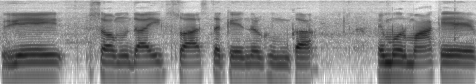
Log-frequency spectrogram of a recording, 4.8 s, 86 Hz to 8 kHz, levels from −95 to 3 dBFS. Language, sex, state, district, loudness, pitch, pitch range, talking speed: Chhattisgarhi, male, Chhattisgarh, Rajnandgaon, -15 LUFS, 130 Hz, 130-135 Hz, 115 wpm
